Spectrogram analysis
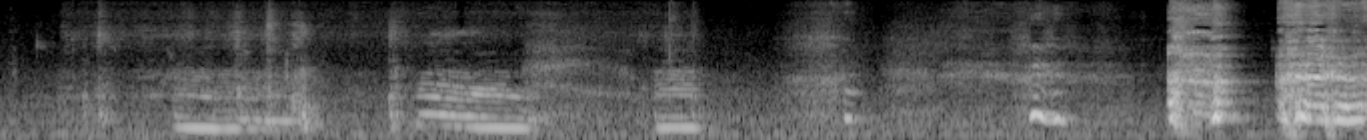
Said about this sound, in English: I'm sorry. All this coughing is making my phlegma come. That's disgusting.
